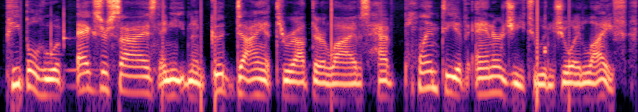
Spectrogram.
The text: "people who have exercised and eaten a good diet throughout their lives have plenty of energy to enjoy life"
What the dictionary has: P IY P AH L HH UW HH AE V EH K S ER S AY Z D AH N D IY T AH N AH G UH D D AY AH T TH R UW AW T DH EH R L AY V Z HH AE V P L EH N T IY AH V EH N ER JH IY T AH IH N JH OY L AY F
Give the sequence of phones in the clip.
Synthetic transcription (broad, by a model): P IY P L HH UW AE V EH K S ER S AY Z D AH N IY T N AH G UH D D AY AH T TH R UW AW T DH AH R L AY V Z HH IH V P L EH N T IY AH V EH N ER JH IY T AH IH N JH OY L AY F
